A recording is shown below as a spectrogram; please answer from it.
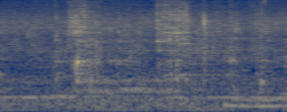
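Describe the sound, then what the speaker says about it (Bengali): Turmeric being stirred into water in a small spice bowl, a quiet soft swirl with a few light clinks of spoon against the bowl, faint and brief. "হলুদটা গুলে নিলাম।"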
